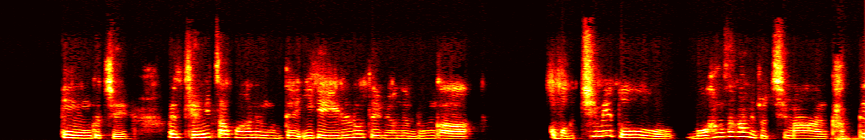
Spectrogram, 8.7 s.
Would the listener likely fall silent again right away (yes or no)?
yes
